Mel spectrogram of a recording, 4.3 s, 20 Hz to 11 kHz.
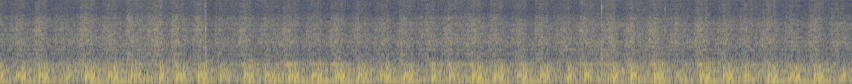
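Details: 1993 Kawasaki Vulcan EN500 twin, reed/air suction valve removed, carbs just installed and synchronized, fuel-air mixture not yet tuned: settles into a steady even idle with soft regular thump, no knocking or rattling; runs fine.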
